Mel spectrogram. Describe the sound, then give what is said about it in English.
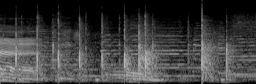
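Scattered, uneven claps from a small audience, a round of applause for a man telling jokes, ring out under steady overlapping voices and cheering, with one sharper, louder clap near the end. “So let's give a, a round of applause, everyone, for what's your name again?”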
